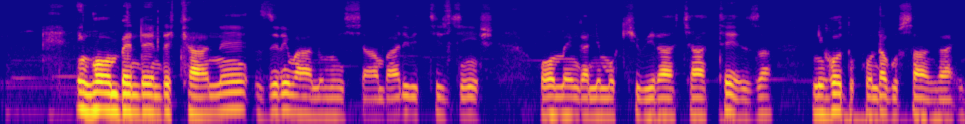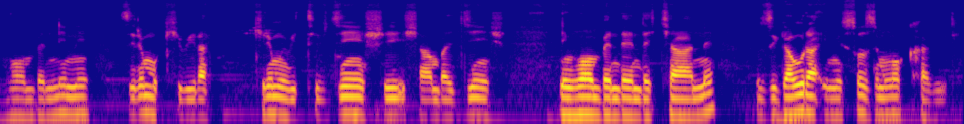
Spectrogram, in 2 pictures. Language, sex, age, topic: Rundi, male, 36-49, agriculture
